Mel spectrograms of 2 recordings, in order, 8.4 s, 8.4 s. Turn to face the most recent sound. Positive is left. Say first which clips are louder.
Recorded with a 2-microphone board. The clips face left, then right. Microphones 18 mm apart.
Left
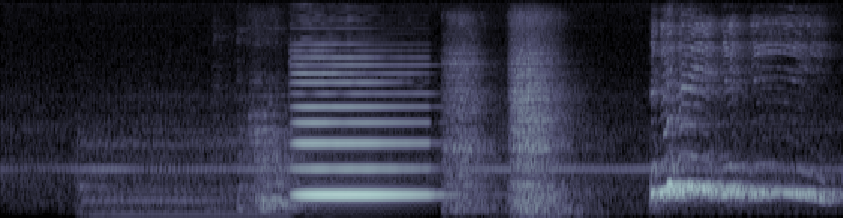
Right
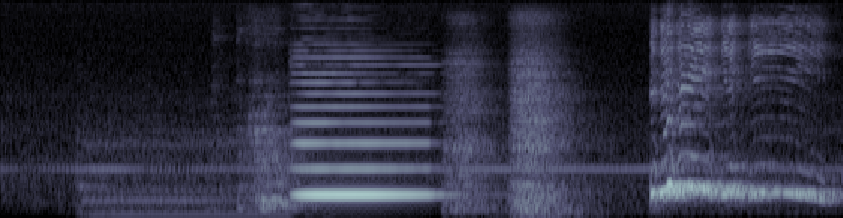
# even
turn(degrees=-45)  # may be behind; listen again after turning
